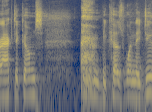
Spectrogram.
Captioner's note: clears throat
